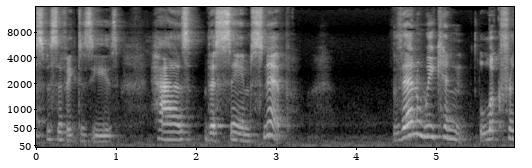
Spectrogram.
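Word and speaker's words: SNP: And so what we'll find is something called a single nucleotide polymorphism or a snip. And it's pronounced snip like you would snip something with scissors.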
